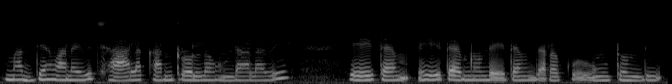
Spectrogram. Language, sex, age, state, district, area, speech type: Telugu, female, 30-45, Telangana, Warangal, rural, spontaneous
